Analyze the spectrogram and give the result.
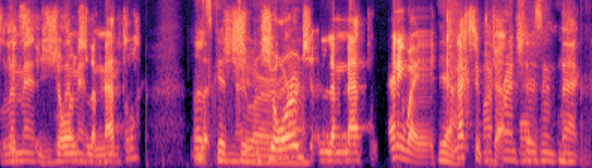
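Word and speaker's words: Georges: but his name is it's French it's like George Saint Pierre you don't pronounce the S I mean George anyway yeah French isn't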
